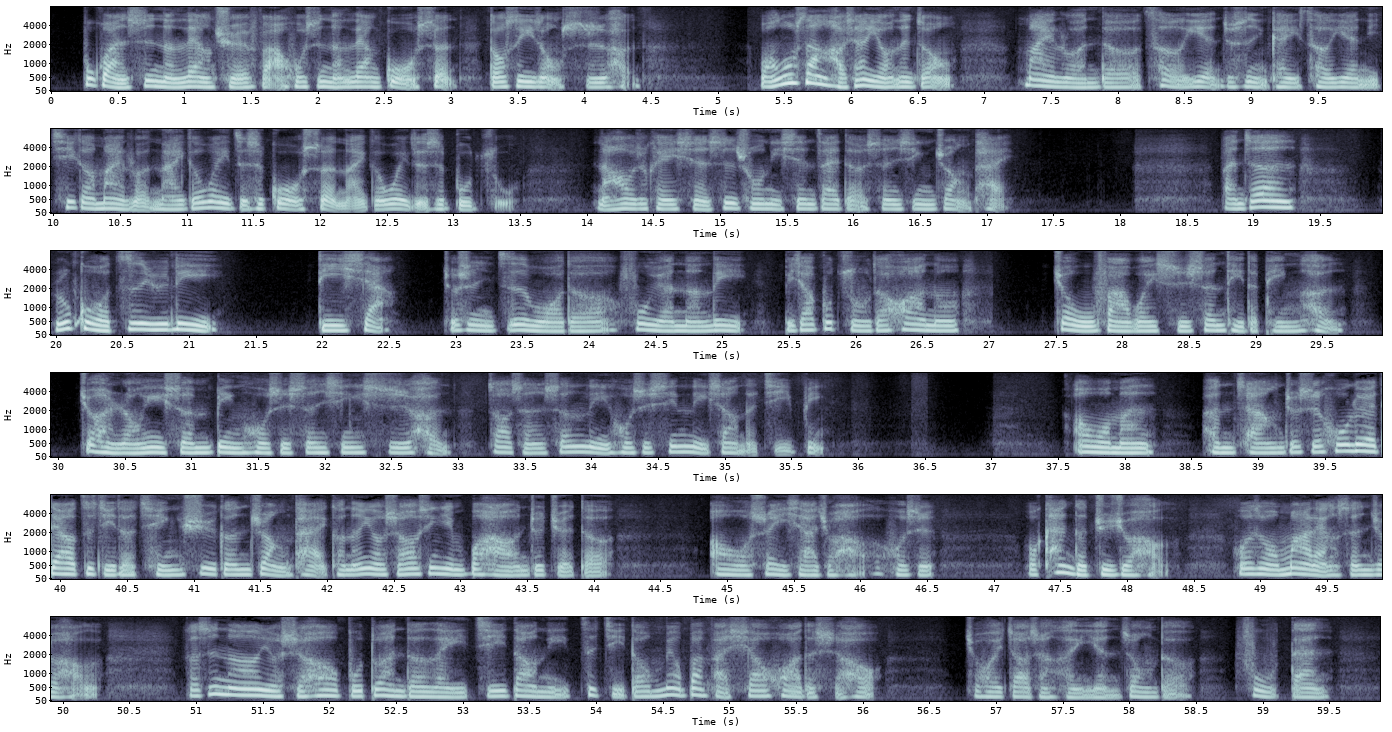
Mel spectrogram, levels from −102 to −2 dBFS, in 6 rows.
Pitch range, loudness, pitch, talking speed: 160-195 Hz, -21 LUFS, 175 Hz, 230 characters per minute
